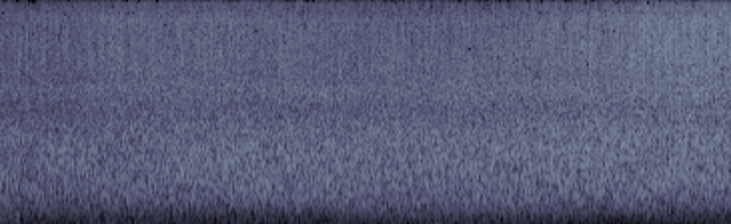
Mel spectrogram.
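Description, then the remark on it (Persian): Steady, dense rain pours down in a constant hissing wash with no breaks, a thick, stormy downpour that fills the whole scene evenly with no voices present. “جایی که تو میخوای بهش سفر کنی اون بره اقیانوس آرامه، یه مسیر سخت و طوفانی.”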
